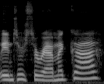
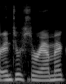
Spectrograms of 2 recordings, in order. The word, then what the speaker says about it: Interceramic: And then, um, we purchased this through Interceramica or Interceramic. I'm sorry, I pronounced that wrong in the last video, too.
